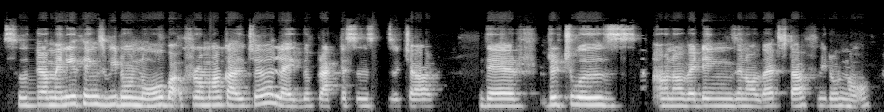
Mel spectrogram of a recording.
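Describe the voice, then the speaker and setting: A woman speaking as a guest on a panel, measured and reflective. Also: medium pitch, level tone, poor audio. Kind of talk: casual panel talk.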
